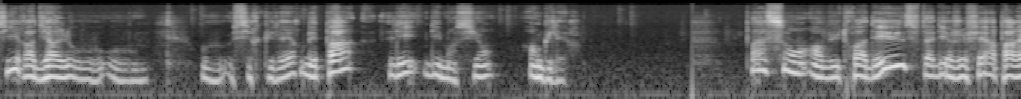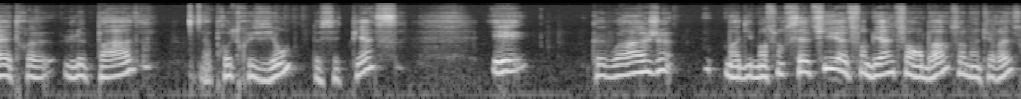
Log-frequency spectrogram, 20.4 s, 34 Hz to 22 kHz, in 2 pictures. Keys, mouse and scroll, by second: 6.8 click, 9.3 click, 12.0 space, 13.0-14.4 drag, 14.6 click, 15.1 scroll up 1, 15.6 right click, 16.3 click, 18.8-20.4 drag.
